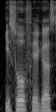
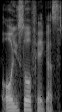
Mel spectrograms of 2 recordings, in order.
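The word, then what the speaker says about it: oesophagus: इसोफेगस बोलो या ओइसोफेगस बोलो, हिंदी में क्या कहते हैं, आपका ग्रास नली कहते हैं।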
